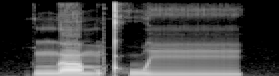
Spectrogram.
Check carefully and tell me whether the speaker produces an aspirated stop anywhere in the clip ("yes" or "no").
yes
